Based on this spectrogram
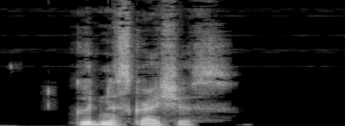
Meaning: Expressing great surprise
- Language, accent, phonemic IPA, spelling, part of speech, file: English, Australia, /ˈɡʊdnɪs ˌɡɹeɪʃəs/, goodness gracious, interjection, En-au-goodness gracious.ogg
